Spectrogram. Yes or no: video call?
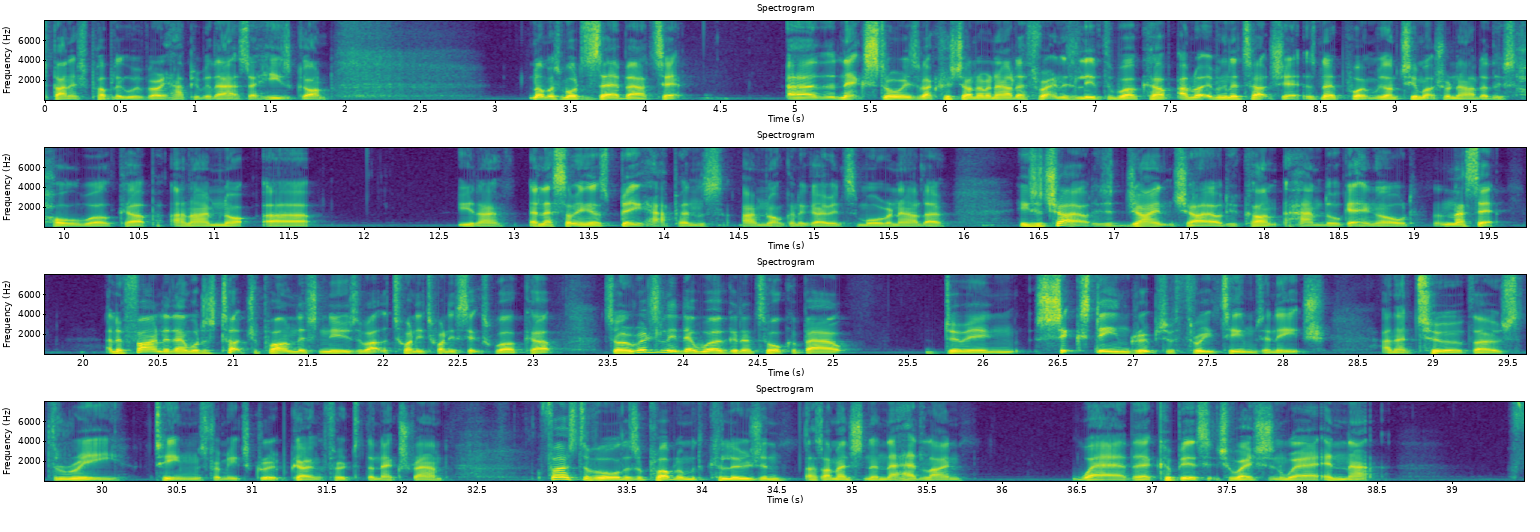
no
